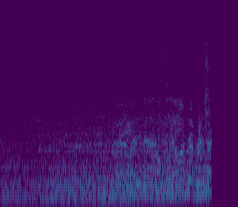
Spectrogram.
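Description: Team talk in a timeout huddle: the coach and players talking, picked up faintly by a pitch-side microphone, over crowd and venue background noise.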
